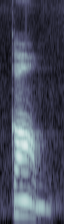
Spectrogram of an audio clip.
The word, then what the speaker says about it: calm: The lake was calm. L silent है इसमें, तो C के और M का स्ट्रोक बनेगा और आ का वॉवल, आ का साउंड आ रहा है इसमें, काम।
